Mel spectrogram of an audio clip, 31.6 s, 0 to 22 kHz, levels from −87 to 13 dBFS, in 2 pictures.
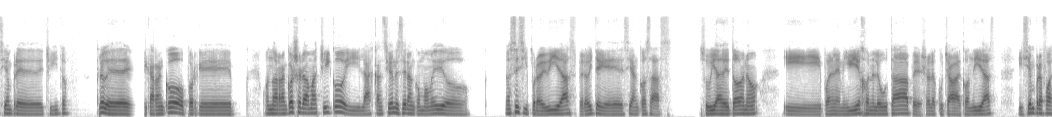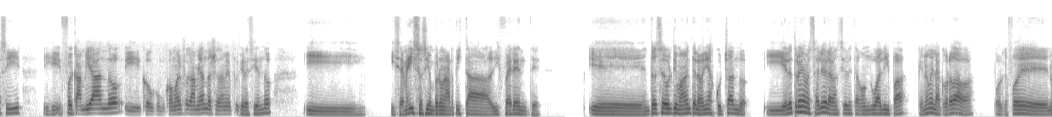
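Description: At 16.92 s the speech abruptly loses everything above 5.6 kHz and drops by roughly 5 dB, with no gap at the transition, and a new background noise floor appears, sitting roughly 35 dB under the signal. The duller, boxier sound persists until 19.37 s, when full bandwidth and the original level return. This is likely an input switched to a poorer device, where a narrower-band microphone path with its own noise and gain briefly replaced the primary input.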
